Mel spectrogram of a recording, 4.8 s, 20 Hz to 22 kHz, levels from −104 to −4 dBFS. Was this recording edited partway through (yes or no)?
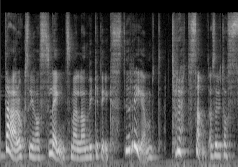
yes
